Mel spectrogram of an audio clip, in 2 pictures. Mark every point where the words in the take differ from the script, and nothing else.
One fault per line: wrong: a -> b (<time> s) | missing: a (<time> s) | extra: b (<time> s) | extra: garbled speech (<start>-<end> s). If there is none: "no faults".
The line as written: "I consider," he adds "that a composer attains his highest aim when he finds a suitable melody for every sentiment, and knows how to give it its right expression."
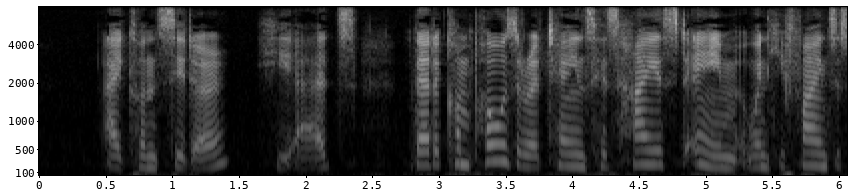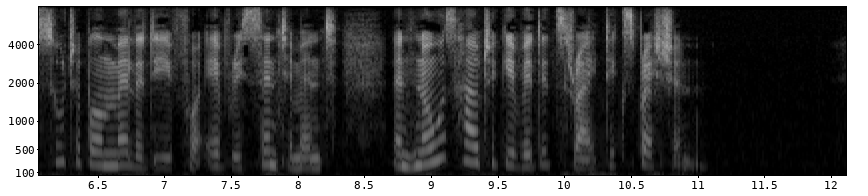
no faults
